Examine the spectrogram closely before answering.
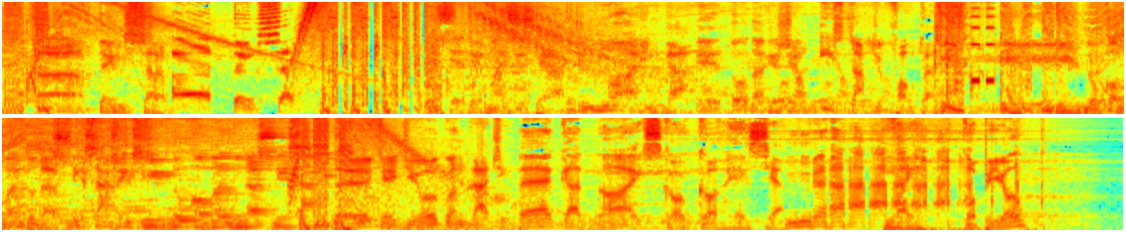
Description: eletro funk

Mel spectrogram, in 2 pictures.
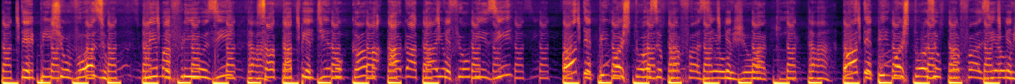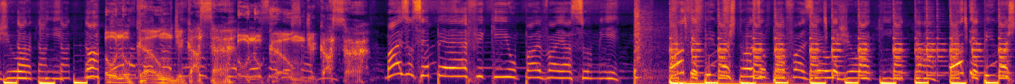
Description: funk ritmado

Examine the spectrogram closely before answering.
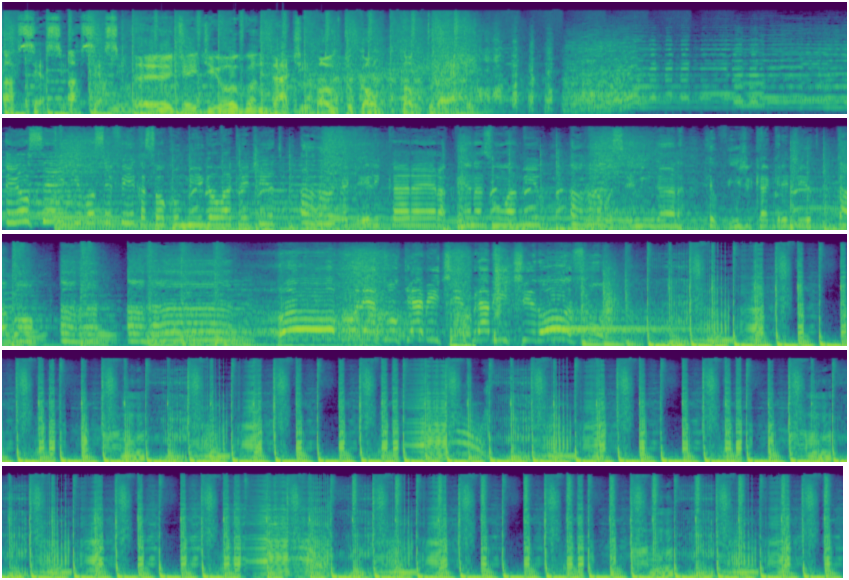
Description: eletro funk

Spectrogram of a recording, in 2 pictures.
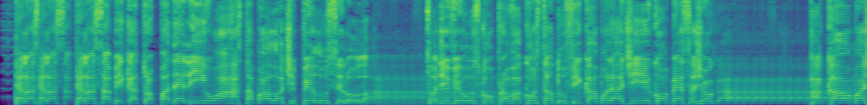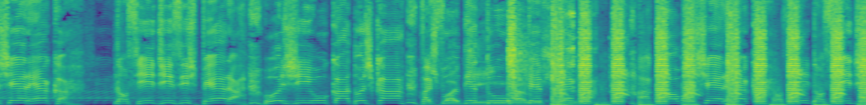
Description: funk ritmado

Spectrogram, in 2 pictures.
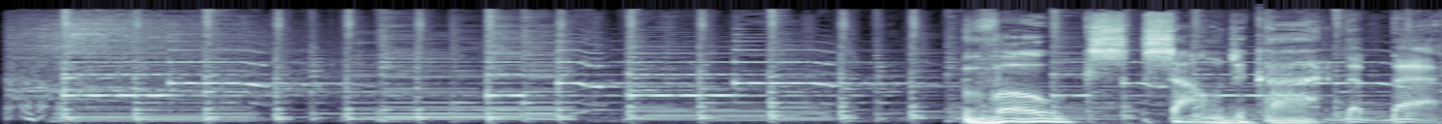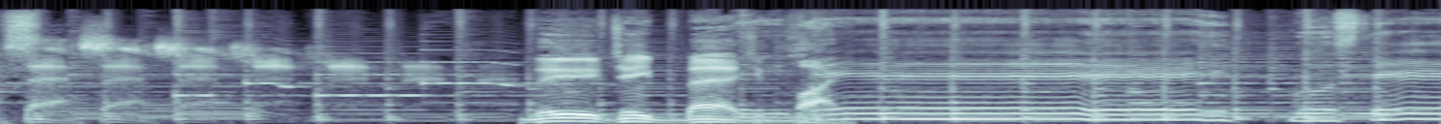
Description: sertanejo e pisadinha; cd volks sound car

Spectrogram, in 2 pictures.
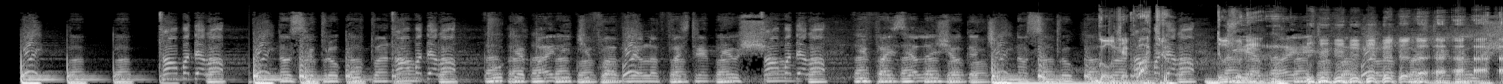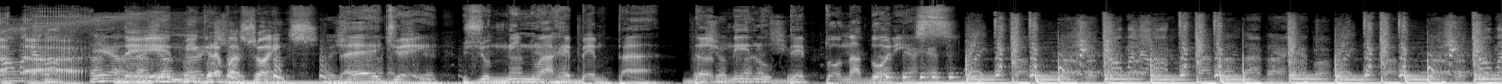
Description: eletro funk

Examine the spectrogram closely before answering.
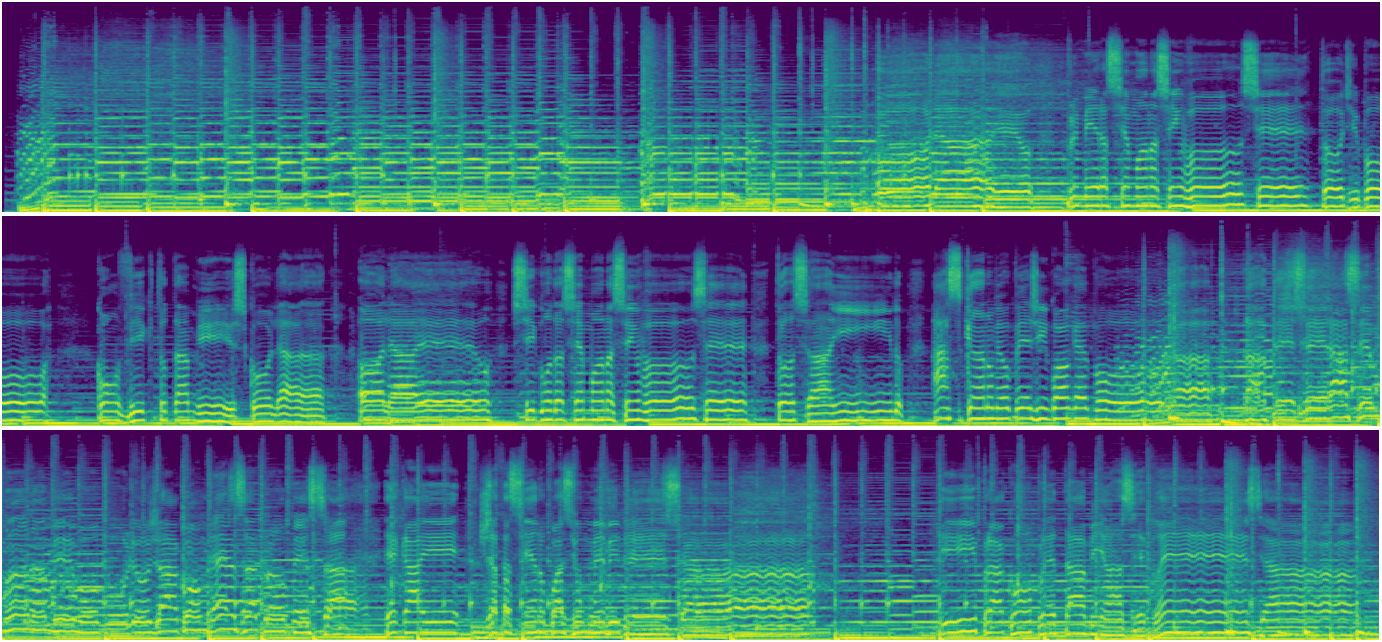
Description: sertanejo

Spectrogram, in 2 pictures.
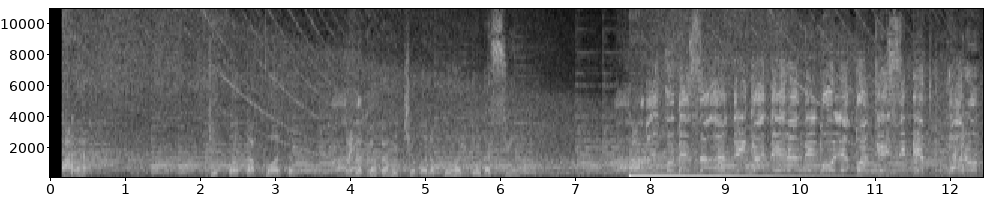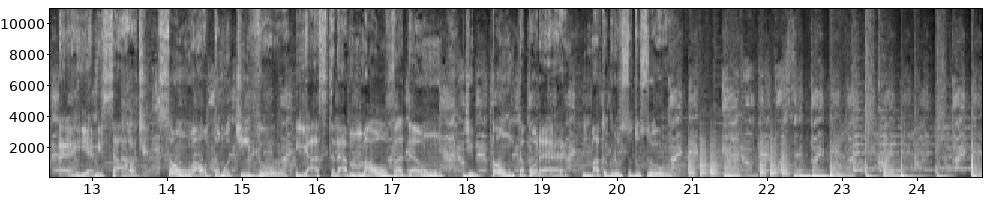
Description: som automotivo

